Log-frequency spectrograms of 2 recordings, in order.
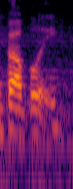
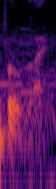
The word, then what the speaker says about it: Bublé: You mean bubbly. No, I mean buble. You're Michael Bublé. That's a bubbly. She's right, Michael Bublé. It's pronounced buble.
